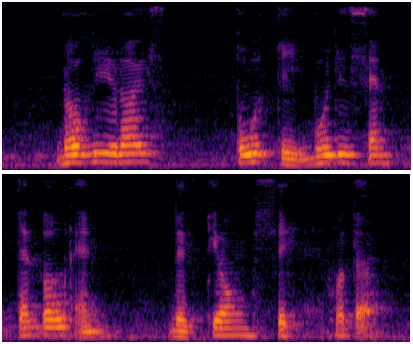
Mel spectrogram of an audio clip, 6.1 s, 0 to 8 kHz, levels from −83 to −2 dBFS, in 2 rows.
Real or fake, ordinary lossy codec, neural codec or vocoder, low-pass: fake; none; codec, 44.1 kHz, 3.4 kbps, Pupu-Codec; 7.2 kHz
